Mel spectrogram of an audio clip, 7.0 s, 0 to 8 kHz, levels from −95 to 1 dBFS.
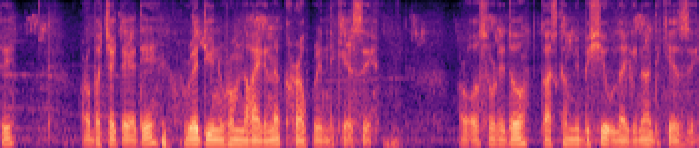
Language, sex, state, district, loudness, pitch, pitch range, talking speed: Nagamese, male, Nagaland, Dimapur, -20 LUFS, 95 Hz, 90-105 Hz, 195 wpm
